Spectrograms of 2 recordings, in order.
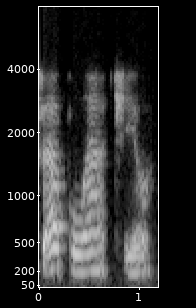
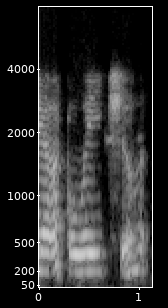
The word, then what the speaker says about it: Appalachia: And I appreciate that so much and I also love the the fact that you pronounce Appalachia correctly. I'm very, you know, because people say Appalachia and they do.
